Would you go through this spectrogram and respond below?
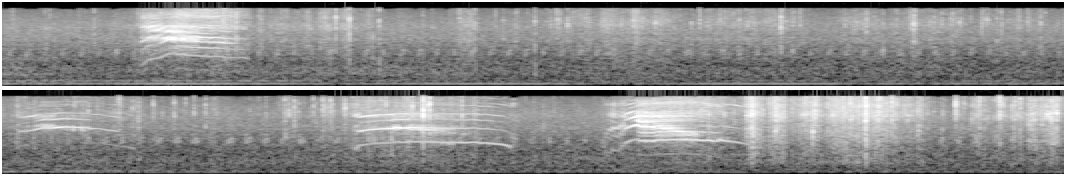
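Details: Kittens from a newly found litter of four mew repeatedly, four short high arched cries spread over eight seconds, over a low steady hum and some background noise.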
